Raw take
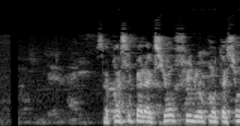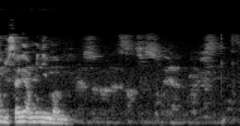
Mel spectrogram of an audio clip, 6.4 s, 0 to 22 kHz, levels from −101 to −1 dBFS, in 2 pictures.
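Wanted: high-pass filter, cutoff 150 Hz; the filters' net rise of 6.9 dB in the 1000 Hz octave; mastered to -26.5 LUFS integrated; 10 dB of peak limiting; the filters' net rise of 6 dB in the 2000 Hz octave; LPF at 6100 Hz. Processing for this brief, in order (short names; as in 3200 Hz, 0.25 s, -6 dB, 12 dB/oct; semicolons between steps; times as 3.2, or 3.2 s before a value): HPF 150 Hz; LPF 6100 Hz; bell 1000 Hz +7.5 dB; bell 2000 Hz +5 dB; gain +3 dB; limiter -16 dBFS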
